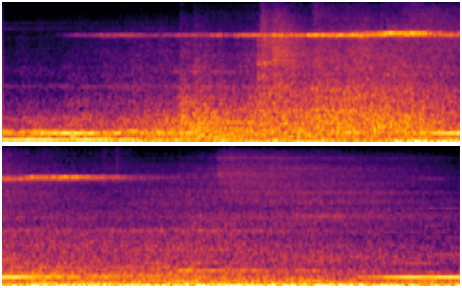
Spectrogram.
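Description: A London Underground tube train rumbles along with a thin, steady metallic wheel squeal overhead; the low rumble swells louder partway through and stays heavy, with no voices.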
